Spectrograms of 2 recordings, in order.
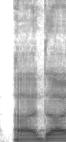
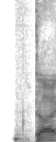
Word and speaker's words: die: Die is pronounced as D. Oh, die as D. D? Did I say it right? D? It's not die, but D?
